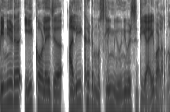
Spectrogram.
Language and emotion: Malayalam, neutral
